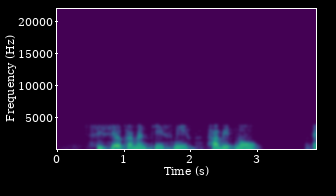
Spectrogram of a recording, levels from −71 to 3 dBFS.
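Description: Short stalls from late packets occur at 1.36 to 1.42 s and again at 1.44 to 1.48 s. A packet arrived late, the jitter buffer ran dry, and the receiver stretched the last sound by 44 ms and then 18 ms. The speech briefly hangs with a faint buzz or dip before resuming with nothing lost.

A call audio freeze runs from 3.00 to 3.75 s. The sound stops moving forward and trails into silence for about 620 ms of the 726 ms pause. It then picks up exactly where it left off, most likely because packets were held up in transit and the buffer emptied.

Through all of this the band stops at 4 kHz, which points to a narrowband call codec such as G.711 A-law.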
